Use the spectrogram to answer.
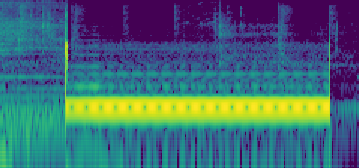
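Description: A telephone tone sounds after a call-in listener's line dropped: one steady, loud, continuous tone lasting under two seconds that starts and stops abruptly over faint background.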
